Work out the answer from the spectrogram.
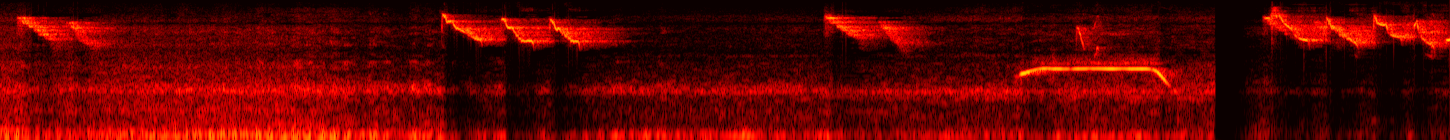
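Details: White-eye song for training caged pleci: short clusters of high descending chirps every couple of seconds over a steady low background hum, with one smooth steady whistle near the end.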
